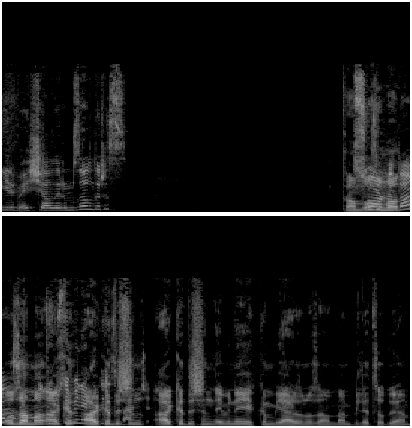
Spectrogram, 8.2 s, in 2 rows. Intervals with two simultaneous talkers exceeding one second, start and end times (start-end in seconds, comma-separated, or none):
3.5-5.6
